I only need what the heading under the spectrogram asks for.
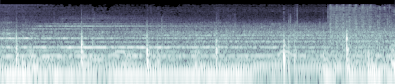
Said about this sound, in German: Boah, krass, hey dunkler Gang. Das sieht hier und hört sich an wie so ein geheimes Labor.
